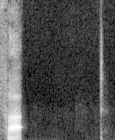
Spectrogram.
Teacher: Inner bottom lip touches the edges of the upper front teeth. এর ফলে air flows through the small gap between the lip and the teeth.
